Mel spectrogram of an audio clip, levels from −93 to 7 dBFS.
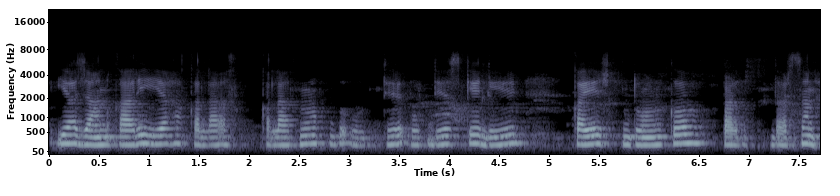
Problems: background sounds at intervals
